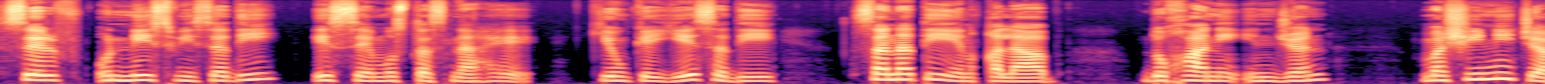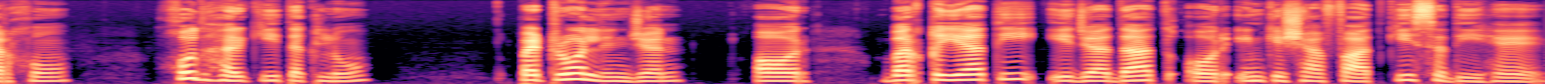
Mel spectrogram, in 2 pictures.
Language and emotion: Urdu, neutral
